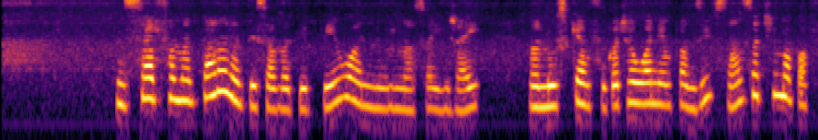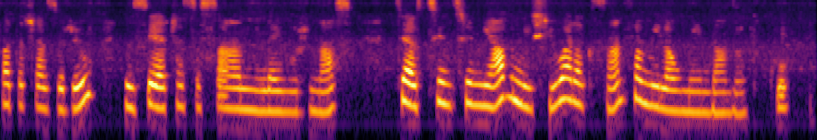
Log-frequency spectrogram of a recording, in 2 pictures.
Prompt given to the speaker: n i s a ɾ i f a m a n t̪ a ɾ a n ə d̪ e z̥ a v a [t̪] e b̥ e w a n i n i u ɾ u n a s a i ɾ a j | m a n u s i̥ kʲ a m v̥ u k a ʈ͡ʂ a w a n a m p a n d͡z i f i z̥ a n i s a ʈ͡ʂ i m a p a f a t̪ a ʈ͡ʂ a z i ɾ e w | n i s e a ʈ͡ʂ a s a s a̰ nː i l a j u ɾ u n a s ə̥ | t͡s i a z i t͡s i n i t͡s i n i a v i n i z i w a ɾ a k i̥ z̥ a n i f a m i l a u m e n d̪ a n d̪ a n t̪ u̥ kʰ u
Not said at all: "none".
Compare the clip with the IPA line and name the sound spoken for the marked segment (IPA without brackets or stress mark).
d̪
